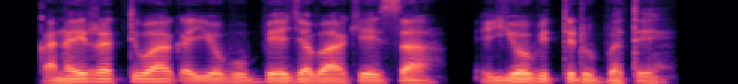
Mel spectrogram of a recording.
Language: Oromo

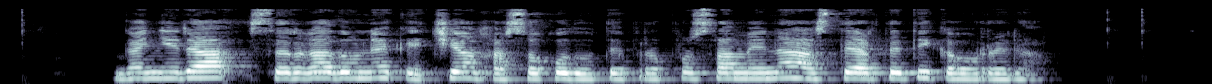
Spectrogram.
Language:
Basque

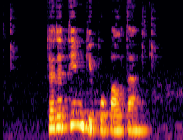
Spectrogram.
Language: Western Mari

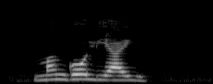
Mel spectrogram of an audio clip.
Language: Urdu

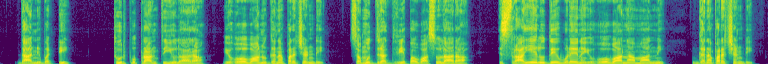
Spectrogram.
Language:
Telugu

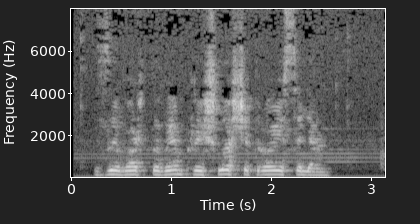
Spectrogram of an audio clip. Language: Ukrainian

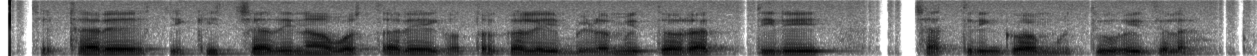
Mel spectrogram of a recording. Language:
Odia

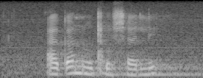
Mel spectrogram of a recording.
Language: Northern Sotho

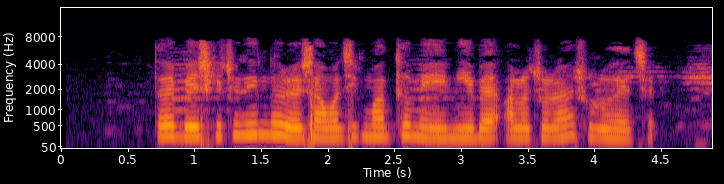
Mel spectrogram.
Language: Bangla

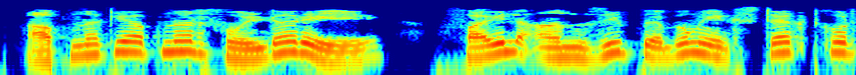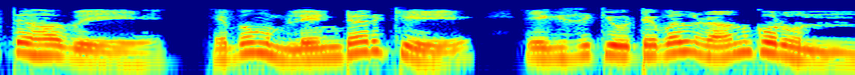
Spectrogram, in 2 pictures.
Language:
Bangla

